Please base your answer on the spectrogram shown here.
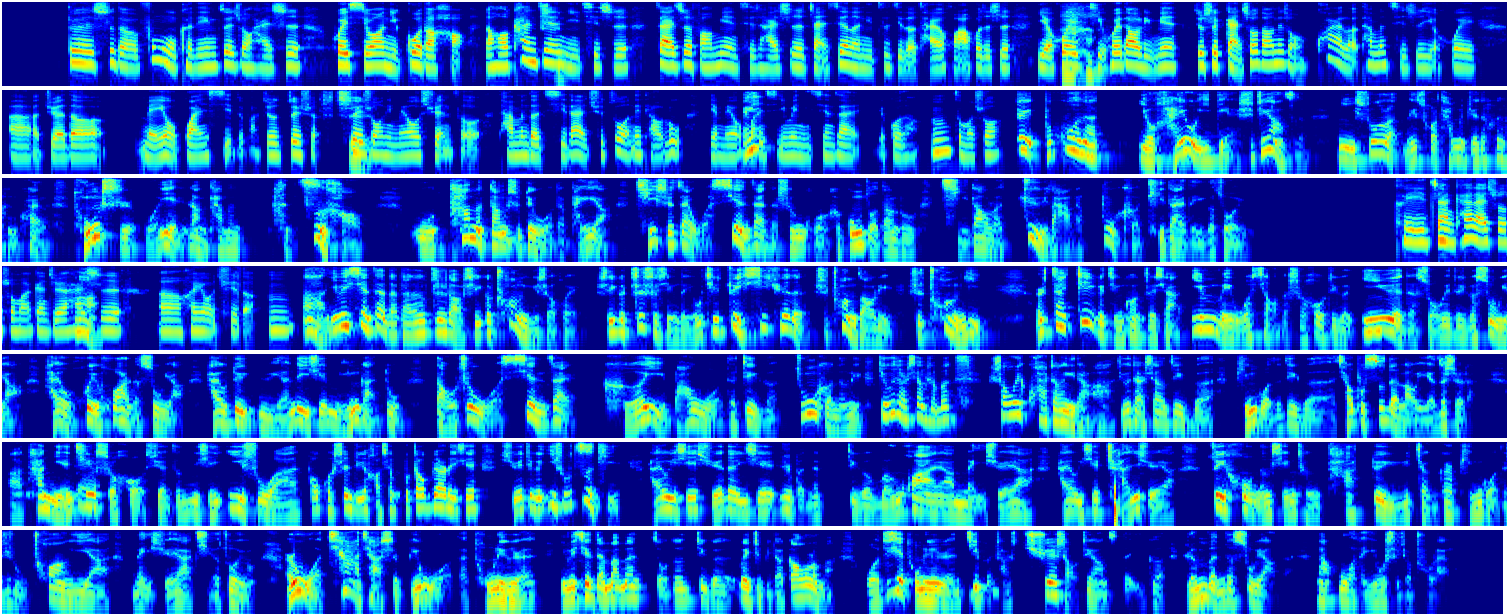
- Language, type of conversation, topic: Chinese, podcast, 父母的期待在你成长中起了什么作用？
- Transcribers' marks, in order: laugh; "最终" said as "最顺"; laughing while speaking: "展开来"; teeth sucking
